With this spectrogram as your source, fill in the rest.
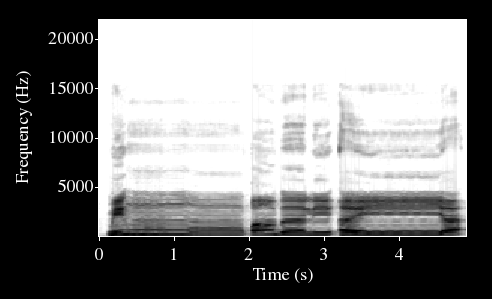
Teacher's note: Terus ba mati qalqalah sugro. Ba mati itu hurufnya qalqalah, ada di tengah qalqalah sugro, dipantulkan ke hurufnya.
